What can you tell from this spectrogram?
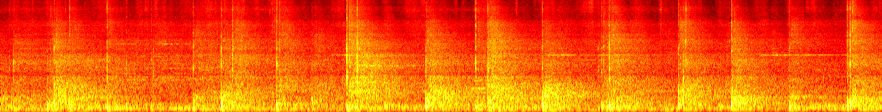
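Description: Training weapons striking shields and one another in sword-and-shield sparring: a run of sharp knocks and thwacks, about one every three-quarters of a second, each echoing in a large stone hall.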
